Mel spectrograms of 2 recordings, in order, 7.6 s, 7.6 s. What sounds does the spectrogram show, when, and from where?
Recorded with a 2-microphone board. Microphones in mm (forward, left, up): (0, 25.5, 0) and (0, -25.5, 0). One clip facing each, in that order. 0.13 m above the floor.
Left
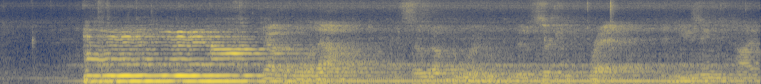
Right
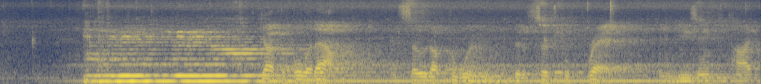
0.8 s singing: 25° left (ahead or behind), 7 m
2.6 s a man speaking: 65° right (ahead or behind), 4.5 m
